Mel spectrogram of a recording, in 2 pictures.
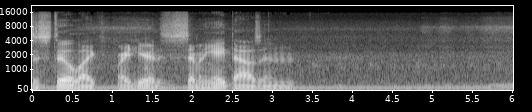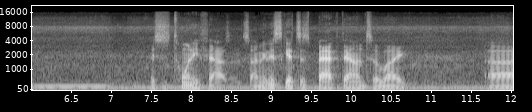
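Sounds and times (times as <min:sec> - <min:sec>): low background hum: 0:00.0 - 0:12.0.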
